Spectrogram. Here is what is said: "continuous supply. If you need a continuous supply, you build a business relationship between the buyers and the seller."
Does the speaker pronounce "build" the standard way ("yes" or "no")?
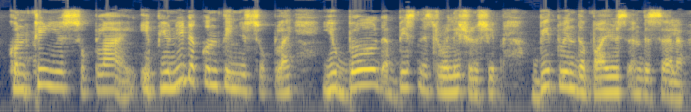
yes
